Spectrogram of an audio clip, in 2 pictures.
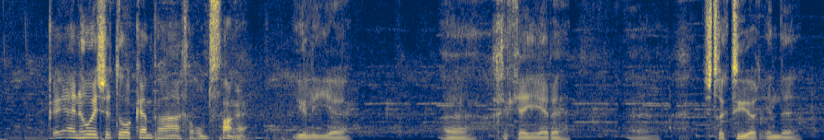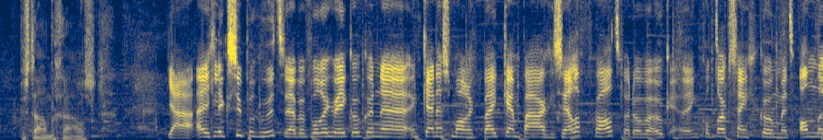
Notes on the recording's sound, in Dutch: Opgenomen tijdens het symposium Tech, Innovation and Design in Health op 29 juni 2023.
